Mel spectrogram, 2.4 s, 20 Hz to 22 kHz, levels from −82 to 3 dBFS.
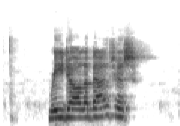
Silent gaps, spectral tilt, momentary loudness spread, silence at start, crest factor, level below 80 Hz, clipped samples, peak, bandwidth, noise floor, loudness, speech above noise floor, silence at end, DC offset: none; -2.5 dB/octave; 6 LU; 0.65 s; 18 dB; -66 dBFS; under 0.1%; 0 dBFS; 9.6 kHz; -55 dBFS; -15 LUFS; 39 dB; 0.5 s; under 0.1%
